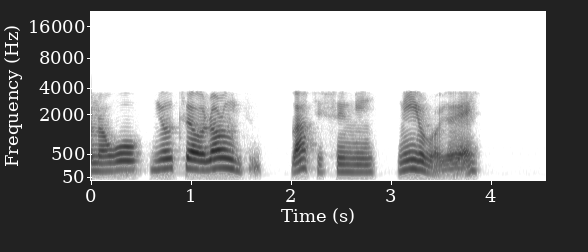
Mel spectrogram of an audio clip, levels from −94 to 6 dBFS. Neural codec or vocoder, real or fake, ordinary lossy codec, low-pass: autoencoder, 22.05 kHz, a latent of 192 numbers a frame, VITS, trained on one speaker; fake; none; 3.6 kHz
